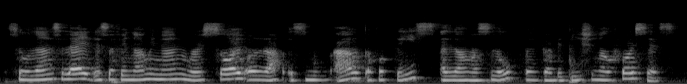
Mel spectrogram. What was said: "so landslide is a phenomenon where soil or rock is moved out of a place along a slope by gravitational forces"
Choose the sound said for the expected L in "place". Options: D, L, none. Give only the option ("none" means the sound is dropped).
none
